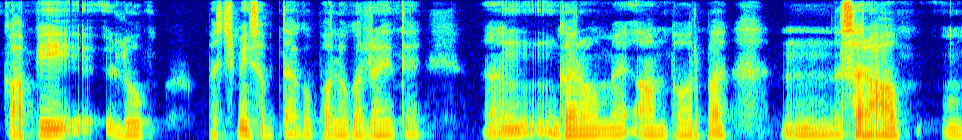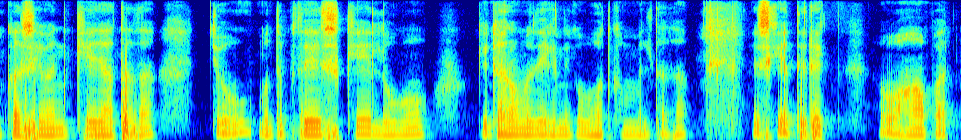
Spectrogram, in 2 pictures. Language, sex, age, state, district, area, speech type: Hindi, male, 18-30, Madhya Pradesh, Bhopal, urban, spontaneous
